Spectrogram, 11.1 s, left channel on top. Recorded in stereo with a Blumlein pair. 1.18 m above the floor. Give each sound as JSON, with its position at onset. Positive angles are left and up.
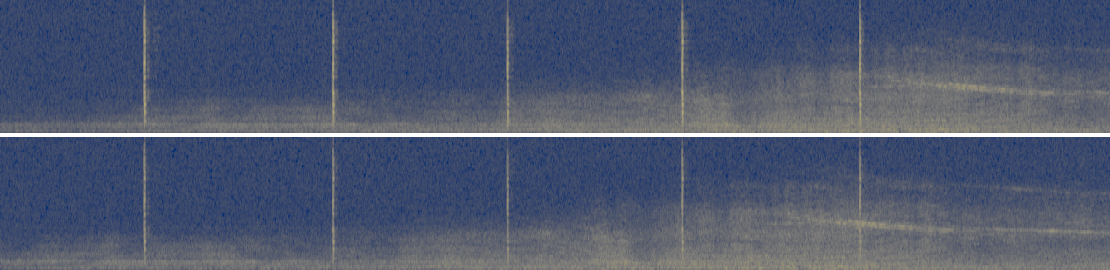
{"t": 1.4, "sound": "tapping", "azimuth_deg": 20}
